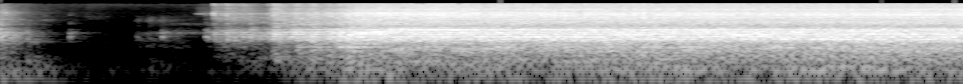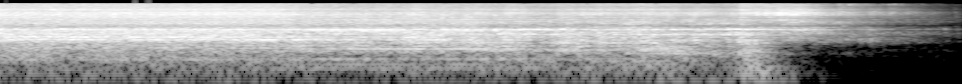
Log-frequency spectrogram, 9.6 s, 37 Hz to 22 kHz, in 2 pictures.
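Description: A Milwaukee M18 Hackzall reciprocating saw buzzes loudly and continuously for about seven seconds while cutting, starting abruptly after a short quiet moment and winding down at the end.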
